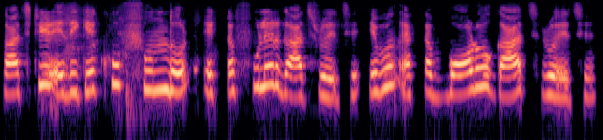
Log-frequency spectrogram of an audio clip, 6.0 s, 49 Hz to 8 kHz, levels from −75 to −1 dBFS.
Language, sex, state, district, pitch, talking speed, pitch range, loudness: Bengali, female, West Bengal, Malda, 275 Hz, 130 wpm, 250-305 Hz, -17 LUFS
